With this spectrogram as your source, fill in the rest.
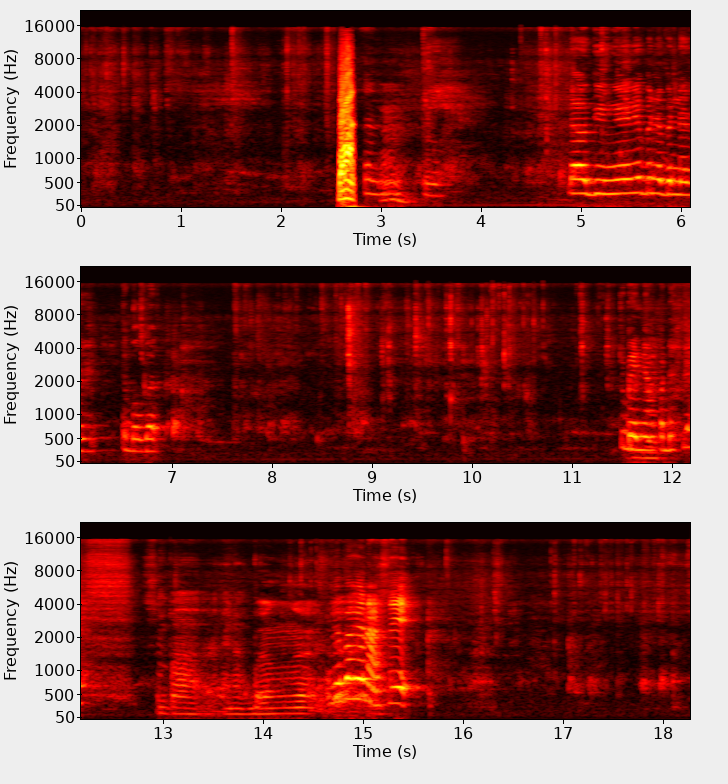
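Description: A young man chews food with smacking sounds.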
